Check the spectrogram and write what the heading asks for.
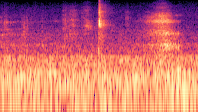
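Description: A tarot card being laid down on the table: a single short tap a little past halfway, then a soft brushing sound near the end as it is slid into place, over a faint steady hum.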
